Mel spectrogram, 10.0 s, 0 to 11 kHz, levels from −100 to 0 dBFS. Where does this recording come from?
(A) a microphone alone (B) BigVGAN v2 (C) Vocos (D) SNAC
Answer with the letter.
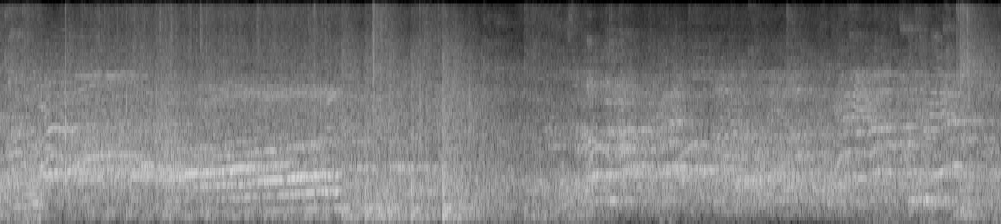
A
